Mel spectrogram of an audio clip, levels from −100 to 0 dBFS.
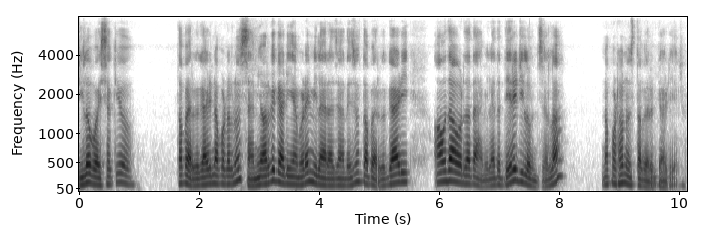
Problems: none marked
